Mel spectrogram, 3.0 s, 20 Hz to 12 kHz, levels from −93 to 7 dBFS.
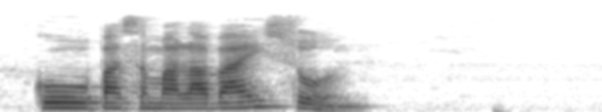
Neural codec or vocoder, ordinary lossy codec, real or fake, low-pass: none; Opus, 64 kbps; real; 7.2 kHz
